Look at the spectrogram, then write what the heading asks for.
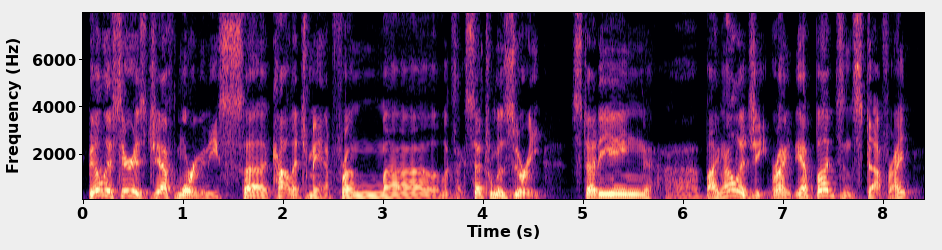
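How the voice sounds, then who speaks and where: An actor playing a gruff, evasive, blustering manager of an ice cream company in a radio play. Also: male voice, mid-range voice, sing-song, normal speed, few pauses. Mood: jovial, blustering.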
